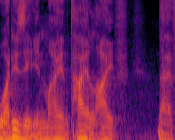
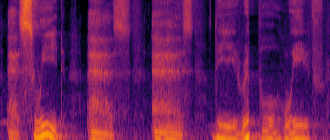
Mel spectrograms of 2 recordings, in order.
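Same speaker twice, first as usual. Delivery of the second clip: ordinary delivery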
